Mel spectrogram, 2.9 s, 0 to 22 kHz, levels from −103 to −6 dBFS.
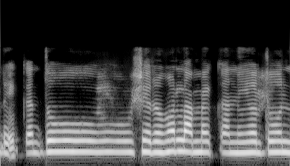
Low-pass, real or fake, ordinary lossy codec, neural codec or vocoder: none; fake; none; codec, 16 kHz, 4 kbps, X-Codec, HuBERT features, trained on balanced general audio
